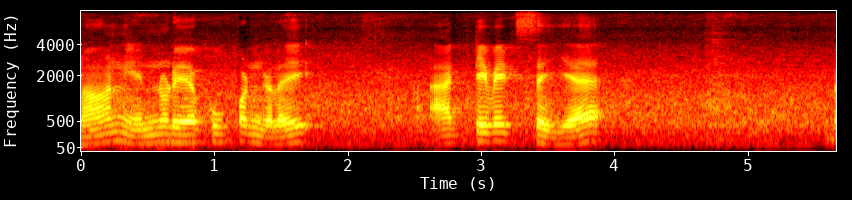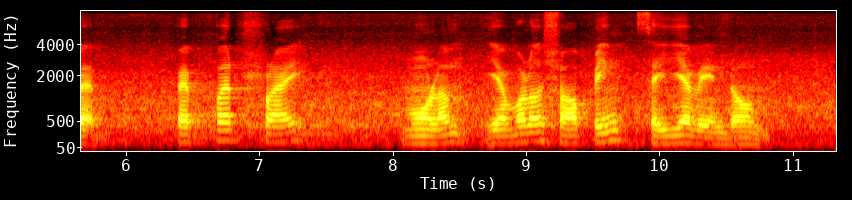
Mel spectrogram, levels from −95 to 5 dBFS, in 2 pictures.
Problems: background sounds at intervals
